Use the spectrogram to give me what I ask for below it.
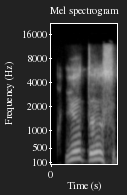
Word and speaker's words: yutusu: Yutusu, yutusu, perdón, hasta yo lo pronuncié mal. Yutusu, ¿ok? Yutusu, dos largas.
